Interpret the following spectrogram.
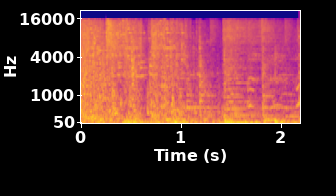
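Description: A glass bottle smashing and shattering at the start, over loud background film music.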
